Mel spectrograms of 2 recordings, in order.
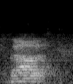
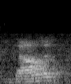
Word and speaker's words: Dalet: Dalet. Dalet. How is it pronounced?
